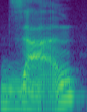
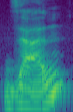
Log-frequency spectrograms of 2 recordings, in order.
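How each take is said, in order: First: The pitch dips low then rises. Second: The pitch rises from middle to high.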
